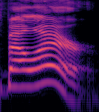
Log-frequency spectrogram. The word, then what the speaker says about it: Belleair: It's Bel Air, Florida. How embarrassing, by the way. Bel Air, Florida. Y'all get it together. It's spelled dumb, too. It's BELLEAIR, but one word.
